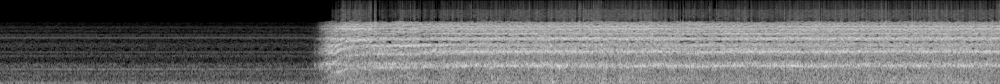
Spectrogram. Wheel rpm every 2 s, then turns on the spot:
0, 30, 220, 230, 230.
none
